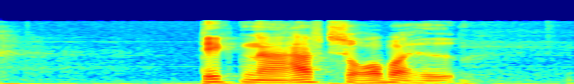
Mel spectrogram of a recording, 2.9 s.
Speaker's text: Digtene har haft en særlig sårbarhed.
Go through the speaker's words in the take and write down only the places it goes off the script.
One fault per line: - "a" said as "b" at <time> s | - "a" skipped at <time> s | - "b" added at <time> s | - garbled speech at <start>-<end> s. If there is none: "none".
- "en særlig" skipped at 1.6 s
